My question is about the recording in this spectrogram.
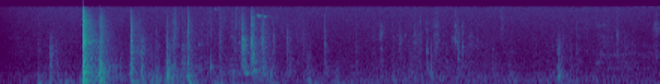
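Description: Aluminium equipment case being opened: a quick run of sharp clicks and knocks about a second in as the latches snap open and the lid lifts, then fainter knocks and rustles as a film camera and lens are handled and lifted out of the foam inserts.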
